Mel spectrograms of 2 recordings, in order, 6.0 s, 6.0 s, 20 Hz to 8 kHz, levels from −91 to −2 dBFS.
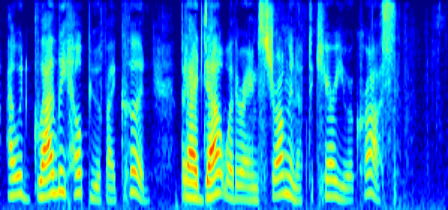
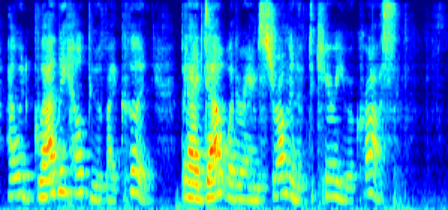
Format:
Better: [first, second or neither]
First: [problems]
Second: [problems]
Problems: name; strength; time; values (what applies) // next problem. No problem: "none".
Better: first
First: none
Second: room echo; dies away in 0.3 s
